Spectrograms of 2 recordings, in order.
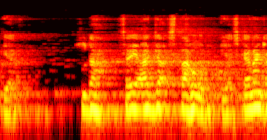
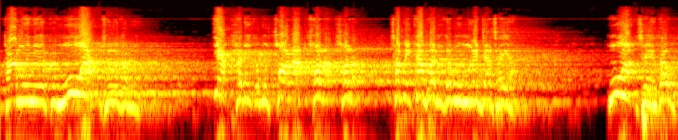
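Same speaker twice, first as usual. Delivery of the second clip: loud, higher-pitched exasperated outburst; raised voice, acted annoyance; fed-up angry friend; 5 semitones higher, 4 dB louder than usual. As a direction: act out someone sick of being nagged. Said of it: "Sampai dia marah".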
